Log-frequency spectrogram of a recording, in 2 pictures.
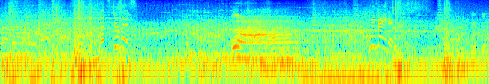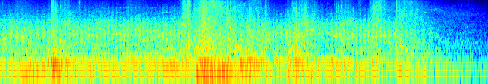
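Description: A motorcycle engine roars and revs steadily.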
